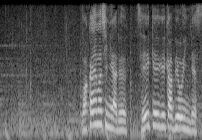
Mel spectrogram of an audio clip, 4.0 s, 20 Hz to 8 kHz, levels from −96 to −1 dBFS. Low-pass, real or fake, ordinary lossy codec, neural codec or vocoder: 7.2 kHz; real; none; none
